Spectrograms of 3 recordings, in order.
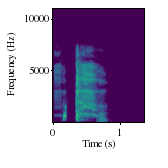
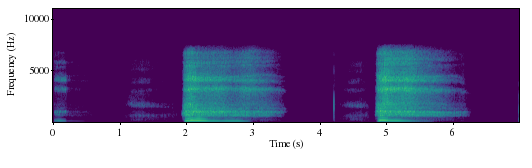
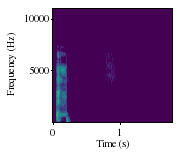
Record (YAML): three_cough_length: 1.4 s
three_cough_amplitude: 28374
three_cough_signal_mean_std_ratio: 0.44
exhalation_length: 7.0 s
exhalation_amplitude: 31011
exhalation_signal_mean_std_ratio: 0.44
cough_length: 1.8 s
cough_amplitude: 25839
cough_signal_mean_std_ratio: 0.19
survey_phase: alpha (2021-03-01 to 2021-08-12)
age: 45-64
gender: Female
wearing_mask: 'No'
symptom_none: true
smoker_status: Ex-smoker
respiratory_condition_asthma: false
respiratory_condition_other: false
recruitment_source: REACT
submission_delay: 1 day
covid_test_result: Negative
covid_test_method: RT-qPCR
